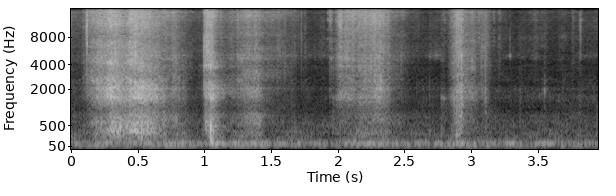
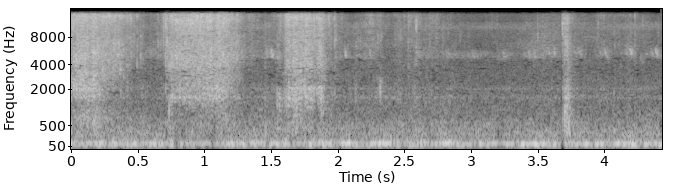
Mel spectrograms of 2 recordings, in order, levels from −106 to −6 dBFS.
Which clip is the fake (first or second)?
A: first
